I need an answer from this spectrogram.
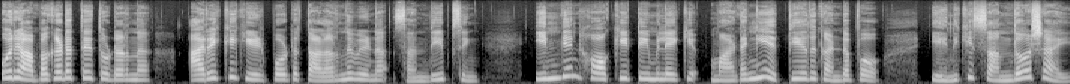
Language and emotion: Malayalam, happy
